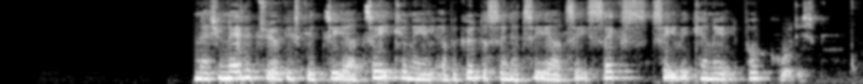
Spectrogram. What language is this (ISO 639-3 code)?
dan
